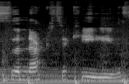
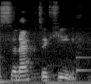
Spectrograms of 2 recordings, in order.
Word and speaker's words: synecdoche: year um and this one is called a synecdoche synecdoche synaptic key synecdoche it is pronounced much differently than what it looks like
